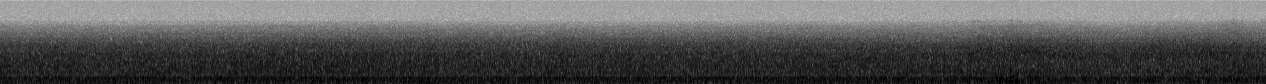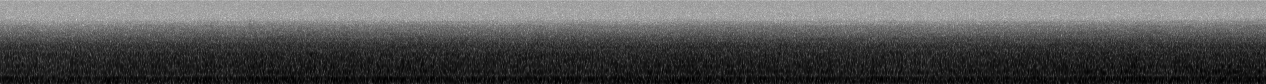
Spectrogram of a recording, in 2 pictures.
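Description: Steady background hum with a low droning tone over a light hiss, and a single brief click about twelve seconds in.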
